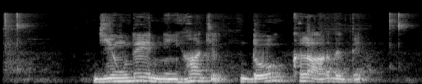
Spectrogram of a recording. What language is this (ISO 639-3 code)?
pan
